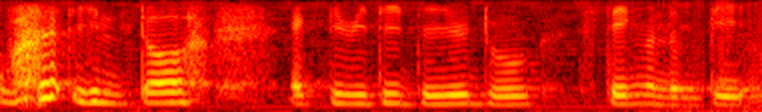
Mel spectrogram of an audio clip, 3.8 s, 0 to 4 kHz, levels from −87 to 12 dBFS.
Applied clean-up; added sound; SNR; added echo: none; none; none; none.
